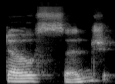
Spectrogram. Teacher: dosage has first syllable stress and it has a clear o vowel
